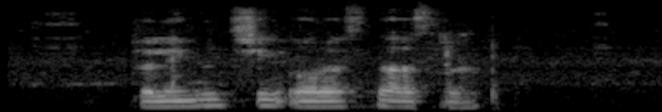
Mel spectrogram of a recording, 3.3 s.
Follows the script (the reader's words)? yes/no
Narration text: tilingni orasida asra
no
